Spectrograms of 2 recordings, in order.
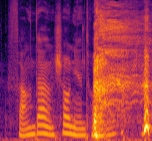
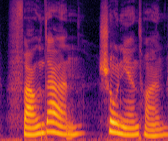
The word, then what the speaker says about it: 防弹少年团: Oh, I cannot pronounce that properly. 방탄소년단. 방탄소년단. 방탄소년단. 방탄소년단. There you go. 防弹少年团. Oh, is that in Mandarin? Yeah. Well, how to say it again? 防弹少年团.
